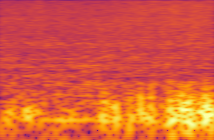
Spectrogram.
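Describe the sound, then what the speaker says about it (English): A fire department hose sprays water onto a burning room, a dense, steady hiss with a slight rise in rushing force toward the end. "the fire department is using much more water to extinguish this room fire"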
